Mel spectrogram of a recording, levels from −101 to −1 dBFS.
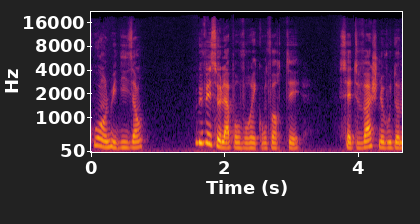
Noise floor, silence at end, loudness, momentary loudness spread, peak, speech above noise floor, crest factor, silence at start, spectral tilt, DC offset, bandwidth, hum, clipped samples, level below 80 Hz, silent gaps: -64 dBFS; 0 s; -27 LUFS; 12 LU; -10 dBFS; 37 dB; 16 dB; 0.05 s; -6 dB/octave; under 0.1%; 19 kHz; none; under 0.1%; -60 dBFS; none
